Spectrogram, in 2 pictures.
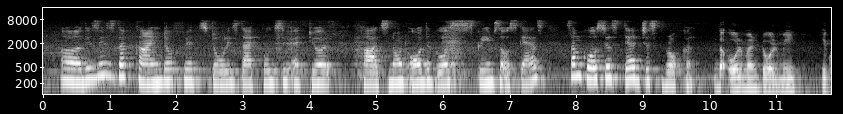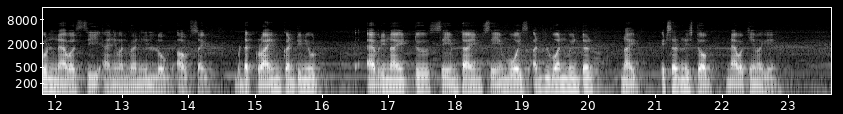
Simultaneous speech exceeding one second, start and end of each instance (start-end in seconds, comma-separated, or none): none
